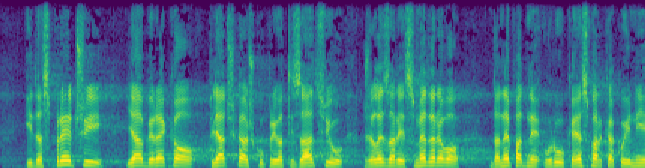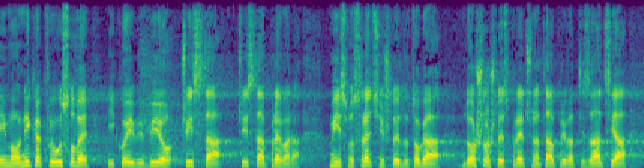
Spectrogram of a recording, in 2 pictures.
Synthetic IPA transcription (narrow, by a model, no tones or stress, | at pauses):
id̪aspɾeːt͡ʃijaːbiɾe̞kao̞pʎat͡ʃkaːʃkupɾiʋat̪izaːt̪siju | ʒe̞le̞zaɾjesme̞d̪eɾeʋo̞ | d̪ane̞pad̪neʔuɾuːkeesmaɾkako̞jinije̞imao̞nikakʋe̞uːslˠo̞ʋe̞ | iko̞jibibio̞t͡ʃist̪at͡ʃist̪apɾe̞ʋaɾa | miːsmo̞sɾe̞t͡ɕɲiʃt̪oje̞d̪o̞t̪o̞ɡad̪o̞ʃlˠo̞ʃt̪o̞je̞spɾe̞ːt͡ʃenat̪aːpɾiʋat̪izaːt̪sija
